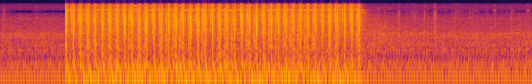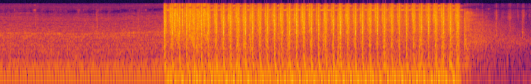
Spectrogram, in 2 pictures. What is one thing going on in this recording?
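Rapid gunfire bursts out loudly in fast repeated shots.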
